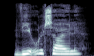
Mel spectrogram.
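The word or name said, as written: HVIRVELSØJLE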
